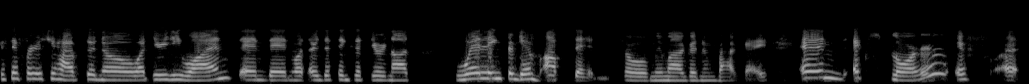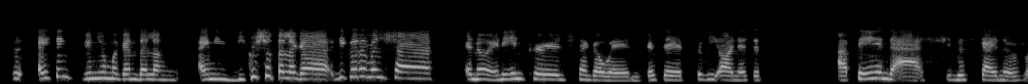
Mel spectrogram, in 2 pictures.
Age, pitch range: 20-39, 200-255 Hz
